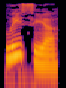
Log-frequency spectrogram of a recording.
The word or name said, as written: licia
